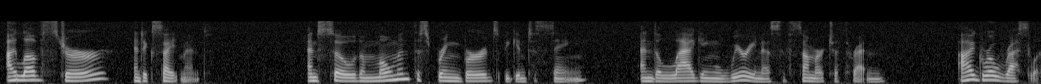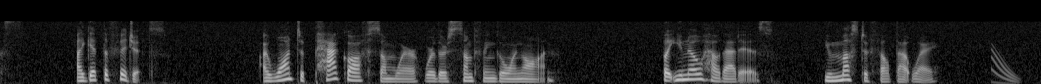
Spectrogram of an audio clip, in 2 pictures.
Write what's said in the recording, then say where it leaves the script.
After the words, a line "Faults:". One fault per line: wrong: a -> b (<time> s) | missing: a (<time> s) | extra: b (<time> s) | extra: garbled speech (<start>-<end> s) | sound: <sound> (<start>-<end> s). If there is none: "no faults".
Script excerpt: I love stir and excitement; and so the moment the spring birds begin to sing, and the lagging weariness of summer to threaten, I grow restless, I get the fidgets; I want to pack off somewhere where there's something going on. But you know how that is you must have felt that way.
I love stir and excitement; and so the moment the spring birds begin to sing, and the lagging weariness of summer to threaten, I grow restless, I get the fidgets; I want to pack off somewhere where there's something going on. But you know how that is you must have felt that way.
Faults:
sound: chirp (20.3-20.7 s)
